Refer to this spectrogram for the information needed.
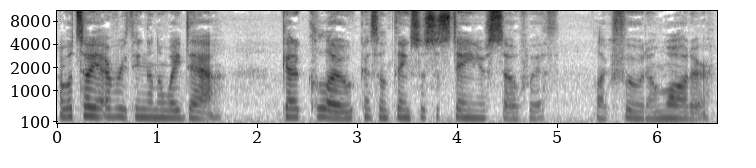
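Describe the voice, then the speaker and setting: A woman's voice: medium pitch, level tone, slight background noise, lightly acted. A woman playing a young princess, stern, principled and formal, in an audio roleplay. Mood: serious, urgent. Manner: formal, commanding, measured diction. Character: young princess, stern, authoritative, compassionate, defiant.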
